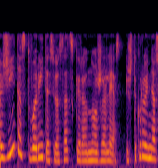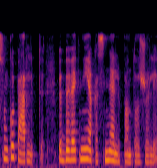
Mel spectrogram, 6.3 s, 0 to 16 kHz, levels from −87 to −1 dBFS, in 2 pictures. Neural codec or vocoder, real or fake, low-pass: none; real; 7.2 kHz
